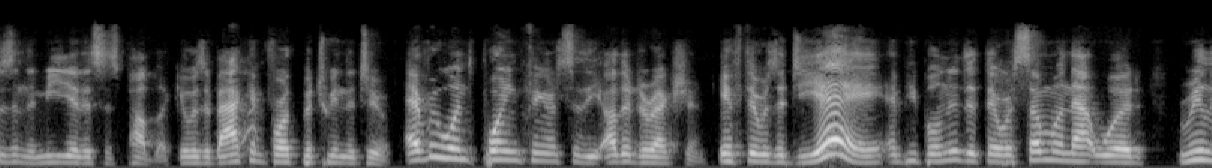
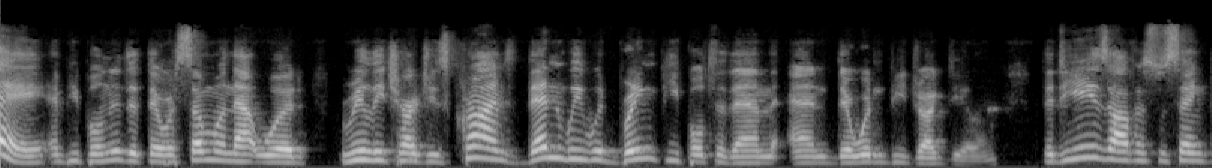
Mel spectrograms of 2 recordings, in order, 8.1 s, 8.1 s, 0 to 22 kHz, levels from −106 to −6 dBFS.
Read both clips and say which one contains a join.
first; 3 cuts; at 2.6 s, 4.8 s, 5.2 s

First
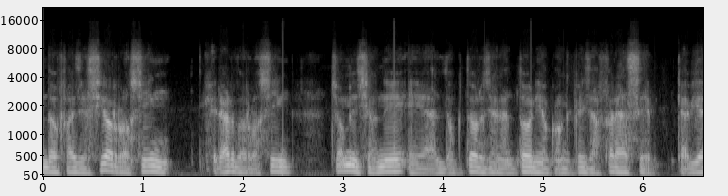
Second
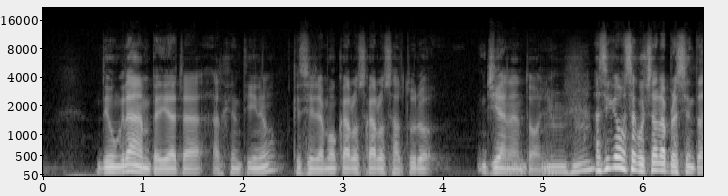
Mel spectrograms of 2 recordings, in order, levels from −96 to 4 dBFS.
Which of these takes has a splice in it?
second; 2 cuts; at 2.4 s, 3.2 s

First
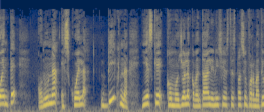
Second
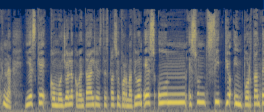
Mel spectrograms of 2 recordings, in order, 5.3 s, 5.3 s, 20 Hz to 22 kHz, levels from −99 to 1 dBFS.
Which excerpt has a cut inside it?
second; 2 cuts; at 1.9 s, 2.8 s

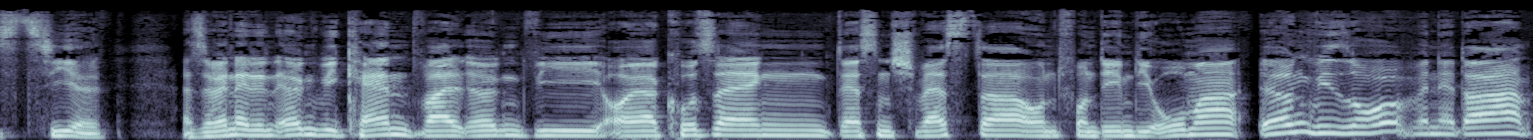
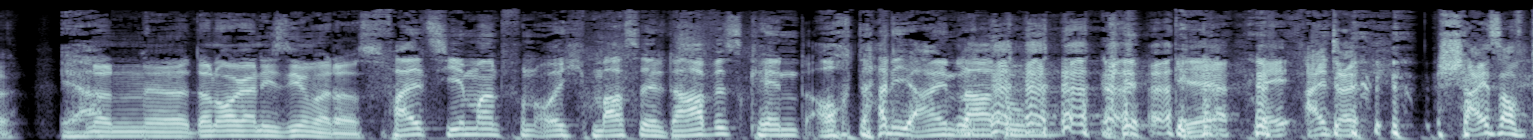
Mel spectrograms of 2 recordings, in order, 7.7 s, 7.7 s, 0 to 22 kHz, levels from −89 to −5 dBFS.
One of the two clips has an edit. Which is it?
second; 1 cut; at 1.7 s

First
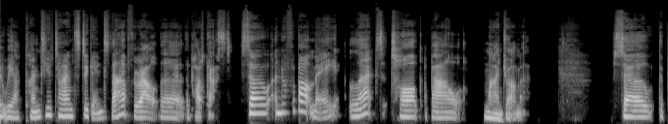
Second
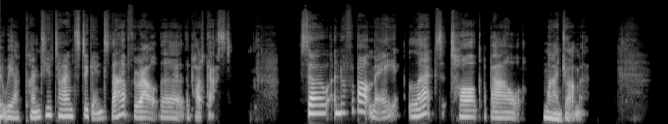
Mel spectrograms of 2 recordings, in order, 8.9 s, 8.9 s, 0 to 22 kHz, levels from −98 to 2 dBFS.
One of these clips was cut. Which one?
first; 1 cut; at 3.1 s

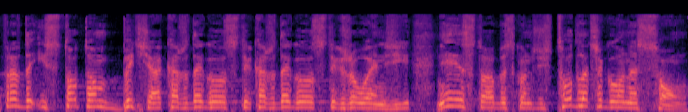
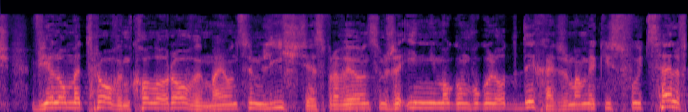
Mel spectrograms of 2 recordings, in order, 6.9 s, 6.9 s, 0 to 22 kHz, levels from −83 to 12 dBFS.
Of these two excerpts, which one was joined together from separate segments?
first; 2 cuts; at 2.5 s, 5.5 s

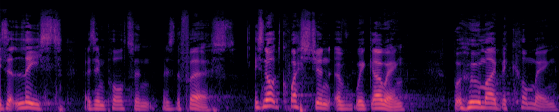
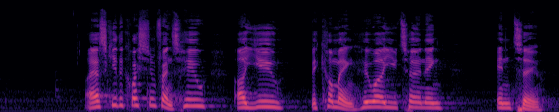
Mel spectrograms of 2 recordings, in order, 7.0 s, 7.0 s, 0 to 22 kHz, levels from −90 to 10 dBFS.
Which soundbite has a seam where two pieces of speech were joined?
first; 4 cuts; at 2.0 s, 3.1 s, 3.5 s, 4.4 s

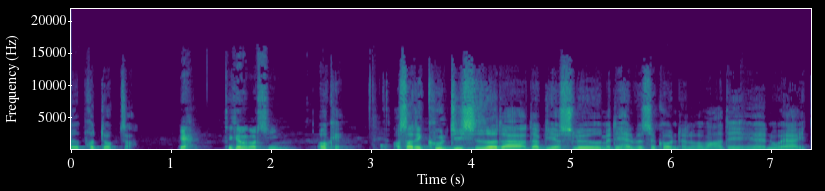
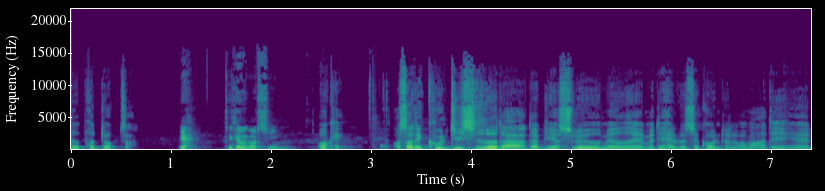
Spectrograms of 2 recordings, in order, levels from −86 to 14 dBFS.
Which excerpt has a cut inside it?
first; 1 cut; at 5.3 s

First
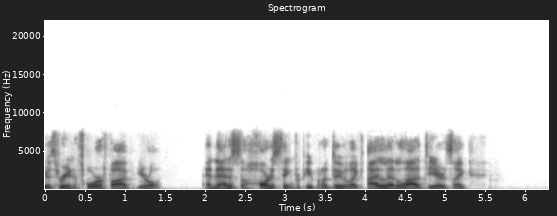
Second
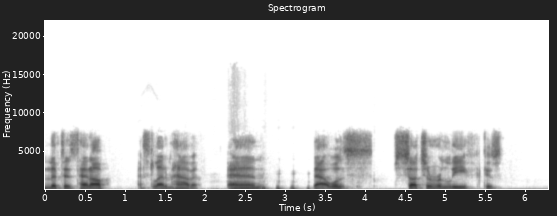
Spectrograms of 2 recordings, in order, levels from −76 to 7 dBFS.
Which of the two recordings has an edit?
second; 2 cuts; at 1.2 s, 2.0 s

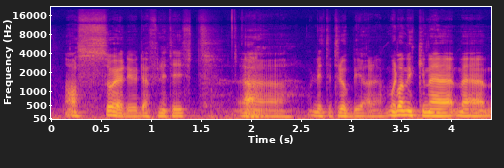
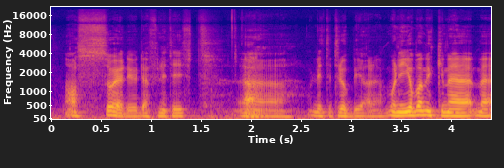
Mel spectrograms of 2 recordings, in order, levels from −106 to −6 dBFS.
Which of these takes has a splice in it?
first; 1 cut; at 3.4 s

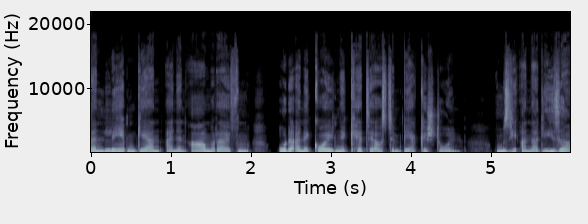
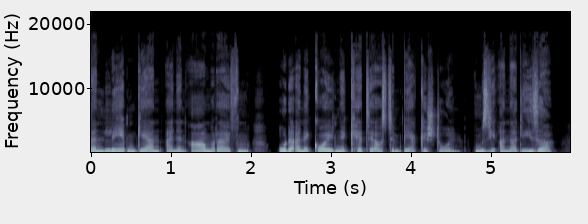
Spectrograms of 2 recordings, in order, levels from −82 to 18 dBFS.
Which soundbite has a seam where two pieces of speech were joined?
second; 1 cut; at 4.7 s

